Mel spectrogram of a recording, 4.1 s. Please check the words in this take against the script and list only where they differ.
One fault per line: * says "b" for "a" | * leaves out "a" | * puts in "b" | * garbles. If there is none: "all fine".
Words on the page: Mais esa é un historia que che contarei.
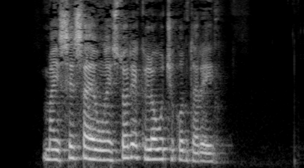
* says "unha" for "un"
* puts in "logo"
